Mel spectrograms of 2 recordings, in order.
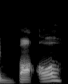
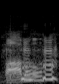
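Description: First: Bottle with a glottal stop for the T; Cockney bottle, T dropped to a throat catch. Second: Said in the usual way. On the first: Shown as a demonstration. Host imitating famous Cockney example, glottal bottle. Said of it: "the famous Cockney bottle". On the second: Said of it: "instead of bottle".

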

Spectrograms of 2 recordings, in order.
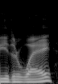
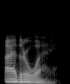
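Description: First: "either" starting with a long ee; EE-ther pronunciation. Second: "either" starting like the word eye; EYE-ther pronunciation. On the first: Host jokes about both pronunciations, "either" as EE-ther. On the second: Host jokes about both pronunciations, "either" as EYE-ther. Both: Shown as a demonstration. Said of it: "they're both acceptable pronunciations".

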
